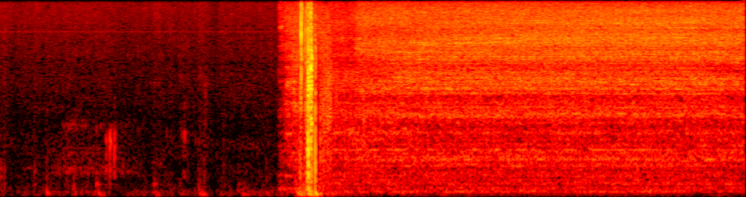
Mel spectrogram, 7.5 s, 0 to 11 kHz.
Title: My Stomach Making Noise 2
